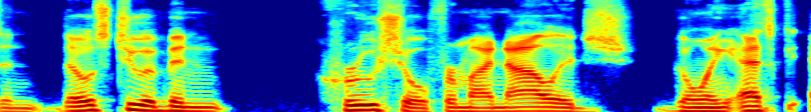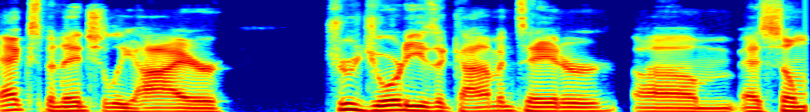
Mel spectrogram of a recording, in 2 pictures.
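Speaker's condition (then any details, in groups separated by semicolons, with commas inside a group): No condition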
